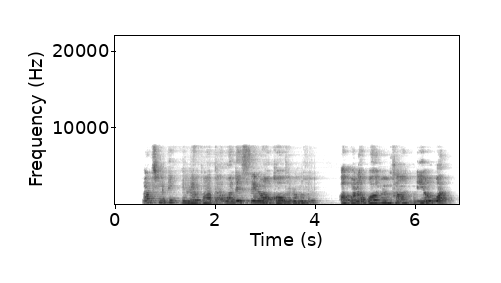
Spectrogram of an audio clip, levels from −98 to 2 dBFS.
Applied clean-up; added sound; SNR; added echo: neural mask model DeepFilterNet 3.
